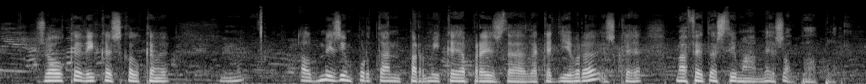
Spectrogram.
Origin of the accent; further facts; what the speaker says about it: Barcelona, Catalonia, Spain; moved away as an adult; jo vaig néixer a Barcelona i fins a l'any... vaig viure a Barcelona els 60 primers anys de la meva vida. Ara ja tinc 75 i visc aquí des de fa 15 anys.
